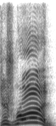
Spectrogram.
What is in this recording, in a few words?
emphatic go, voice, mechanic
